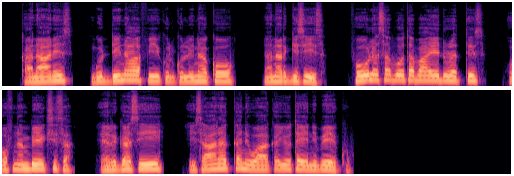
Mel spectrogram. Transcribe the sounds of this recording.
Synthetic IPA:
kɐnaːnɪs | ɡʊd̪ːɪnaːfikʼʊlkʼʊlːɪnɐkoː | nɐnɐɾɡɪs̬iːsɐ̥ | fuːlɐsɐboːt̪ɐbaːʔeːd̪ʊɾɐt̪ːɪs | ɔfnɐmbe̞ːksɪsɐ | ɛɾɡɐsiː | ɪsaːnɐkːɐnɪwaːkʼɐjɔt̪ɐʔɛnɪbe̞ːkʊ̥

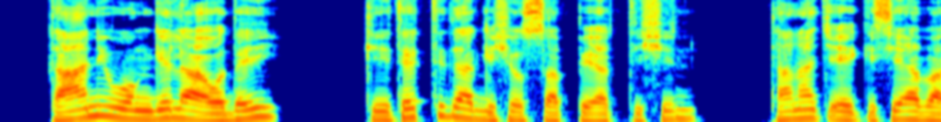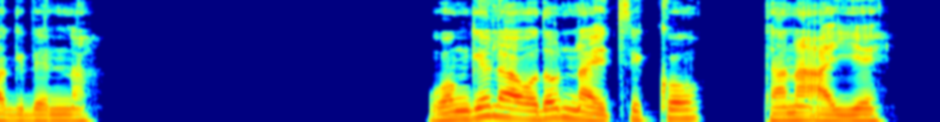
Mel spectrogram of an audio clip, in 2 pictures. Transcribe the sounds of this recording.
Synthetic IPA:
t̪aːnɪwɔŋɡɛlaːɔd̪ɛj | kiːt̪ɛt̪ːɪd̪aɡɪʃɔsːɐpːɛɐt̪ːɪʃɪn | t̪ɐnɐt͡ʃʼe̞ːkʼɪsɪjaːbaːɡɪd̪ɛnːɐ | wɔŋɡɛlaːɔd̪ɔnːɐɪt͡sʼːɪkːɔ | t̪ɐnɐ̰ʔɐ̰jːɛ

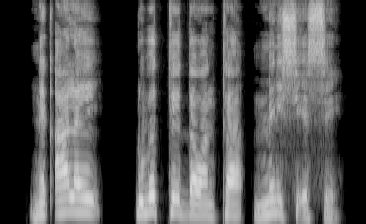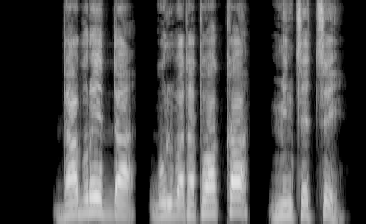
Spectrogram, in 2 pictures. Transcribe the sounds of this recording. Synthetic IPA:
nɛkʼaːlɐj | ɗʊbɛt̪ːe̞ːd̪ːɐwɐnt̪ːɐmɛnɪsːɪɛsːḛː | d̪aːbʊɾe̞ːd̪ːɐ | ɡʊlbɐt̪ɐt̪ʊwaːkːɐ | mɪnt͡sɛt͡sːe̞̰ː

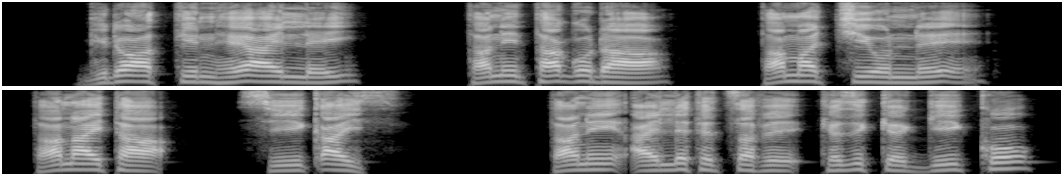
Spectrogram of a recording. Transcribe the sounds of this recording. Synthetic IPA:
ɡɪd̪ɔɐt̪ːiːnɦɛɐjlːɛj | t̪ɐnɪt̪ɐɡɔd̪aː | t̪ɐmɐt͡ʃːɪjɔnːɛ | t̪ɐnɐjt̪ɐ | siːkʼɐjs | t̪ɐnɪʔɐ̰jlːɛt̪ɛt͡sːɐfɛkɛzɪkːɛɡiːkːɔ

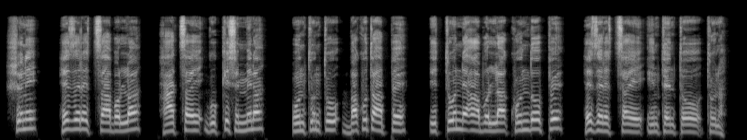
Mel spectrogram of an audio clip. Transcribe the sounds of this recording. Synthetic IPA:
ʃɪn | hɛzɛɾɛt͡sːaːbɔlːɐ | haːt͡sːɐjɡʊkːɪsɪmːɪnɐ | ʔʊnt̪ːʊnt̪ːʊbɐkʊt̪aːpːɛ | ɪt̪ːuːnːɛʔaːbɔlːɐkʊnd̪o̞ːpːɛ | hɛzɛɾɛt͡sːɐjhɪnt̪ːɛnt̪ːoːt̪ʊnɐ̰

